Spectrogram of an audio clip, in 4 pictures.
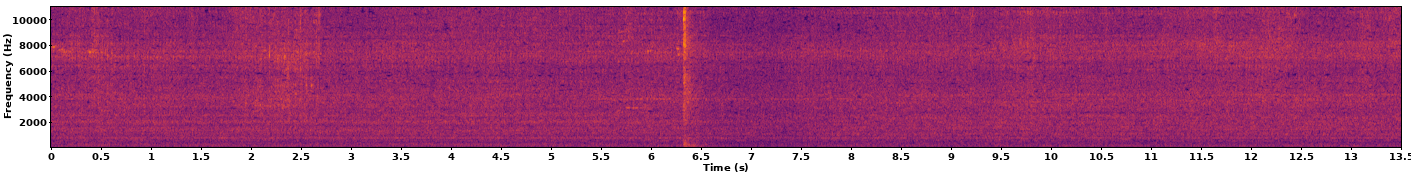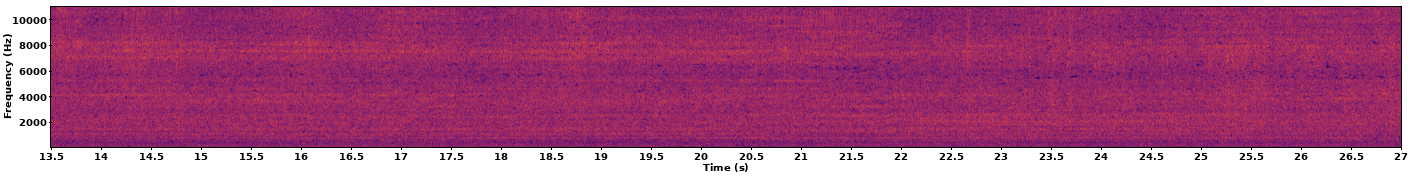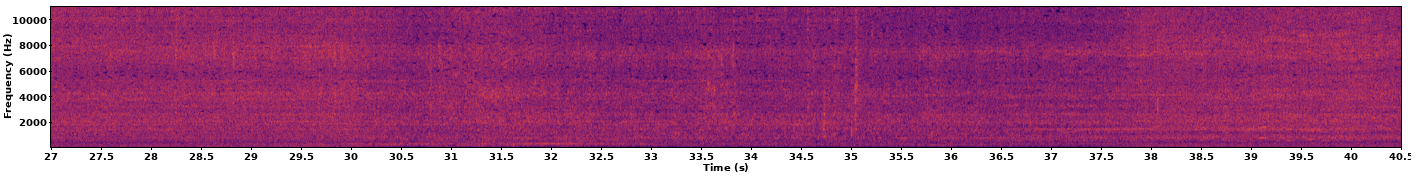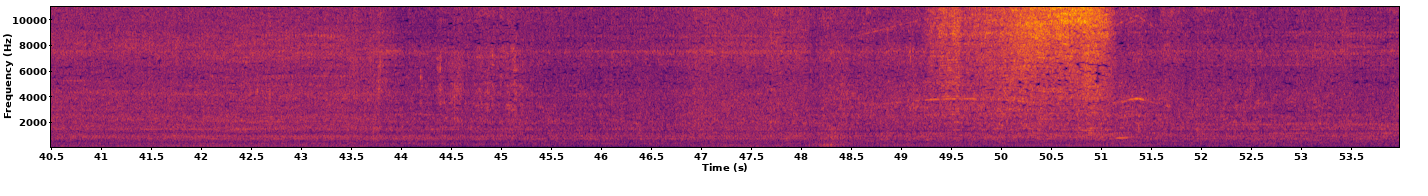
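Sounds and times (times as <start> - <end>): truck engine idling: 0.0 - 53.9.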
